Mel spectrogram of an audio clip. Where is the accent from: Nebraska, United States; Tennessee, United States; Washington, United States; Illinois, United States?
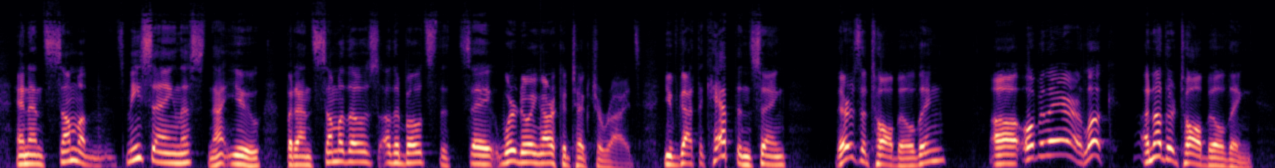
Illinois, United States; Chicago; I'm a Chicagoan, lifelong.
